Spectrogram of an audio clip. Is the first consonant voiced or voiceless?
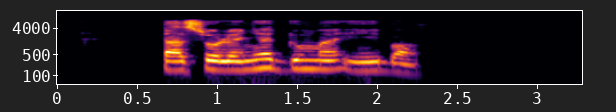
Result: voiceless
